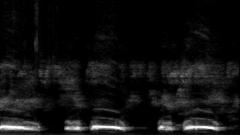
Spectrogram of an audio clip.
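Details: Lure call of a spotted dove meant to stir up wild doves: low, rounded coos, each phrase a brief note followed by a longer drawn-out falling coo, repeated twice after an opening coo, faint low hum.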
